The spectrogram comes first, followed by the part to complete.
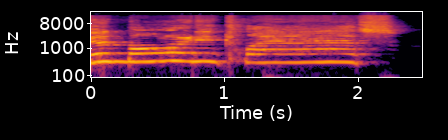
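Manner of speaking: very loud, shrill, booming delivery. Retelling a video where a teacher greets the class: imitating a really loud lady. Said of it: "the lady's really loud".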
